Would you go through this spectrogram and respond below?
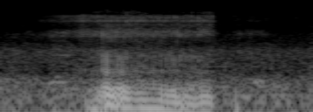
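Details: Sleeping puppy snoring hard: one low, rough, droning snore that swells and fades over about a second, followed by a short soft snort in a quiet room.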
